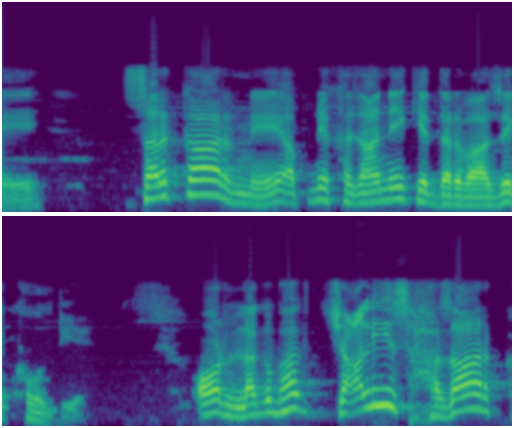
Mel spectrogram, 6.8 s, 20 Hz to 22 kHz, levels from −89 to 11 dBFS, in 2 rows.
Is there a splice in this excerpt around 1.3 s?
no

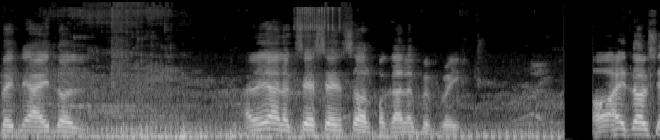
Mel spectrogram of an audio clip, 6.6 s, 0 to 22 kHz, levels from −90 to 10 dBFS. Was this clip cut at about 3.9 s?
no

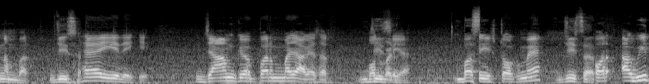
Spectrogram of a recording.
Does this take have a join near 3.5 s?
no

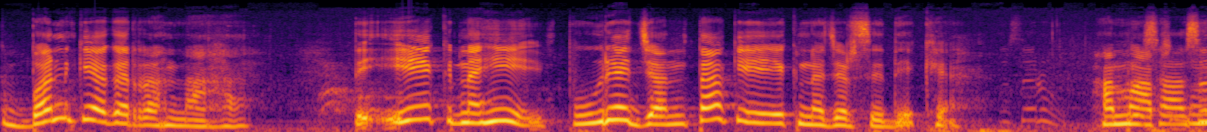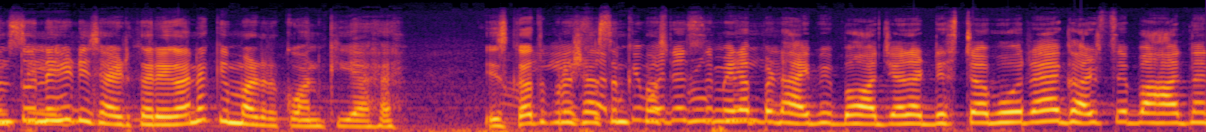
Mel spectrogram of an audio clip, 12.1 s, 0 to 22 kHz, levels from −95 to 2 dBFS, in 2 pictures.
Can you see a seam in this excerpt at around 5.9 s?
yes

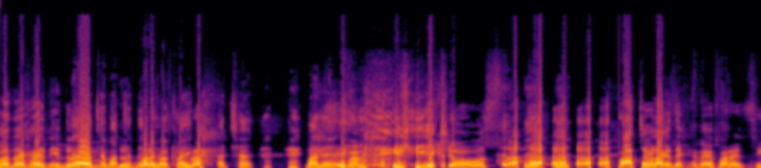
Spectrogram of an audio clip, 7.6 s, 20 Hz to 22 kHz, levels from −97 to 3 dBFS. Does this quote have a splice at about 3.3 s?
no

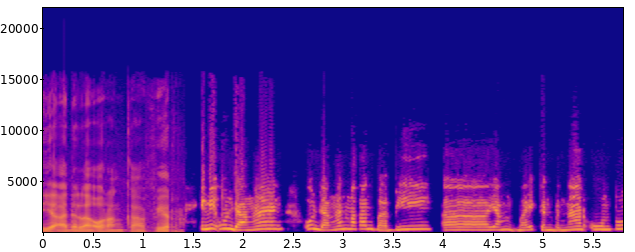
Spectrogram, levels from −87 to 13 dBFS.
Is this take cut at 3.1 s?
no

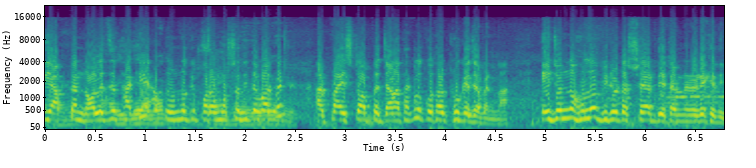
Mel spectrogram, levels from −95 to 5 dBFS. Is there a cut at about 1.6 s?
no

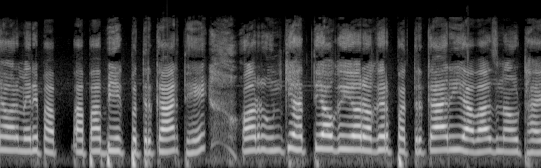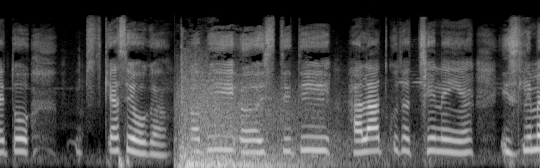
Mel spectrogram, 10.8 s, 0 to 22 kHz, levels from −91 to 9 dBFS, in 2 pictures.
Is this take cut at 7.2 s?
yes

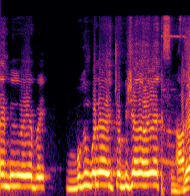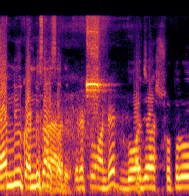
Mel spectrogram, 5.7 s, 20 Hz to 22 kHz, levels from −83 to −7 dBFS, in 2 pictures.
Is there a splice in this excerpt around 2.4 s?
yes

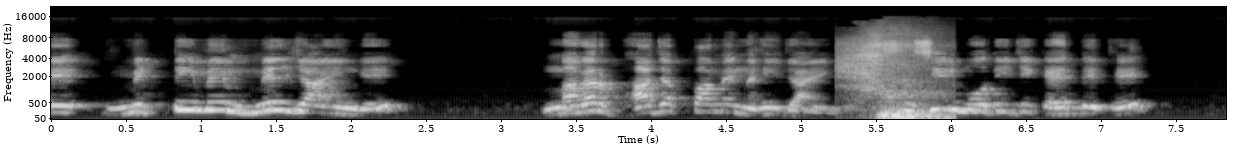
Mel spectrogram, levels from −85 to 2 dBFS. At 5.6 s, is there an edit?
yes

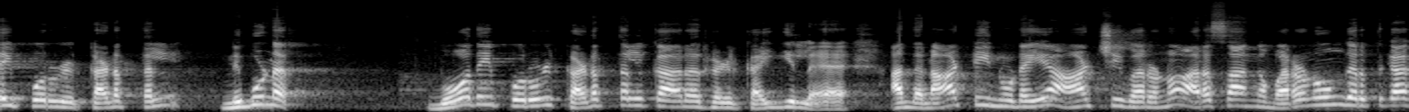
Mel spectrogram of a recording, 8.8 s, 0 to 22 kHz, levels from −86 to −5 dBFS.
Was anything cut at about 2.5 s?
yes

